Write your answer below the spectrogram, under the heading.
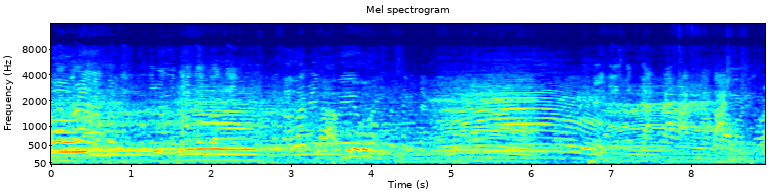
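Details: Cattle rampaging, falling into a ditch after being unloaded from a truck. Low harmonic moos open the recording and are followed by louder overlapping speech from several men, with the lowing continuing beneath their voices.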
